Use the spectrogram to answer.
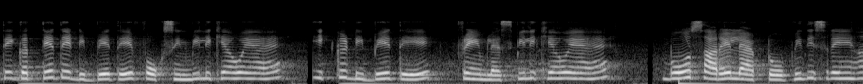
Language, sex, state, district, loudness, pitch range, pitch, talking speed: Punjabi, female, Punjab, Pathankot, -16 LUFS, 245-285 Hz, 270 Hz, 180 wpm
